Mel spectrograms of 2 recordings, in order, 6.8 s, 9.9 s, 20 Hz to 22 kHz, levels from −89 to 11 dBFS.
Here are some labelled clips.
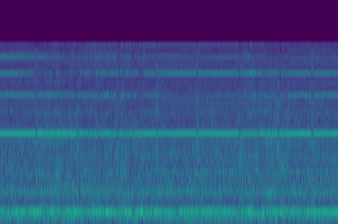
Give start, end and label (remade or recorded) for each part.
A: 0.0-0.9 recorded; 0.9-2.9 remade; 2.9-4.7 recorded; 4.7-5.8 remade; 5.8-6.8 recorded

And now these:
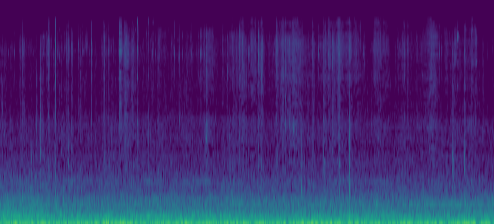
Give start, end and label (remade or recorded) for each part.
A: 0.0-9.9 recorded

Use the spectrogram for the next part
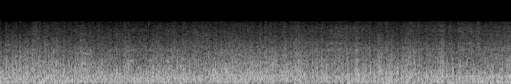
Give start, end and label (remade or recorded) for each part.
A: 0.0-1.2 remade; 1.2-3.8 recorded; 3.8-5.1 remade

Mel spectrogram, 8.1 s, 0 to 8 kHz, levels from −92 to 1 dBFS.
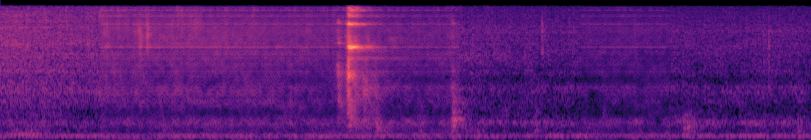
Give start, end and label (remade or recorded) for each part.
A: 0.0-1.0 recorded; 1.0-4.6 remade; 4.6-5.8 recorded; 5.8-6.7 remade; 6.7-8.1 recorded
